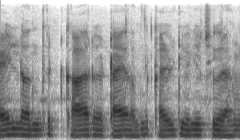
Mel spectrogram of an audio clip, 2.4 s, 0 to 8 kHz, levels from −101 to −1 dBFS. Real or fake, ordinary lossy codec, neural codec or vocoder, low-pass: real; none; none; 7.2 kHz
